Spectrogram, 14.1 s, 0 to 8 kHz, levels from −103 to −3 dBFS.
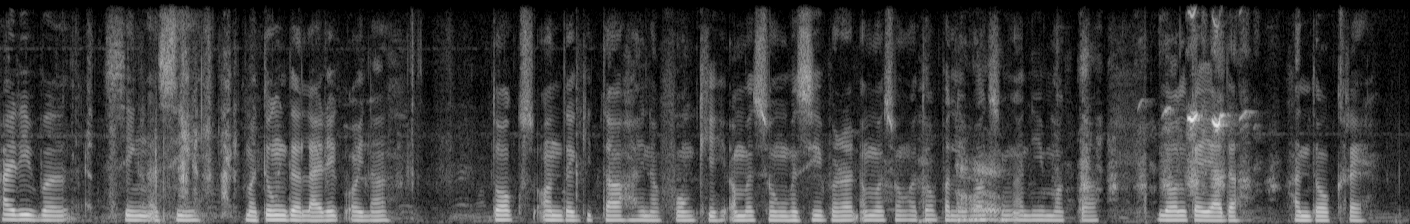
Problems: background sounds at intervals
